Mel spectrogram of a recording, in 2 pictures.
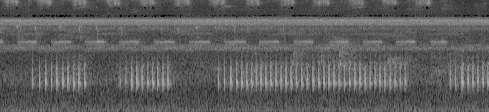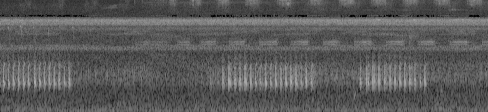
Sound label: Rhinella lescurei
